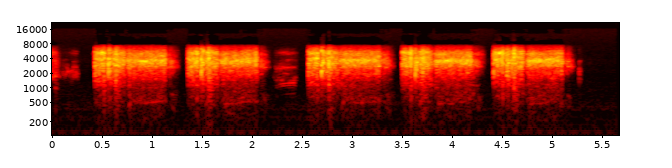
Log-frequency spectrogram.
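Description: Camera shutter firing in a continuous burst with the button held down, giving five rasping, hissy bursts in quick succession, each under a second long, at a fairly faint level.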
